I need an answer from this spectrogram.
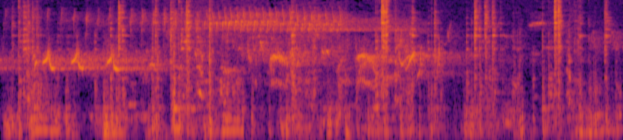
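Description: Birds chirping in short, repeated calls that bend up and down in pitch, over a busy run of small clicks and ticks.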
